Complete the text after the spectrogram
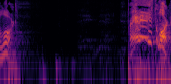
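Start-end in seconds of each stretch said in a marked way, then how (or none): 2.5-3.4 very high, loud squawk; thrown bird voice. Acted. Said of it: "I wouldn't move my mouth".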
